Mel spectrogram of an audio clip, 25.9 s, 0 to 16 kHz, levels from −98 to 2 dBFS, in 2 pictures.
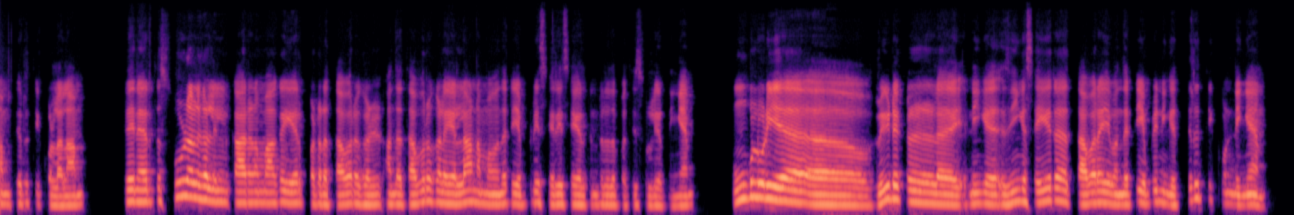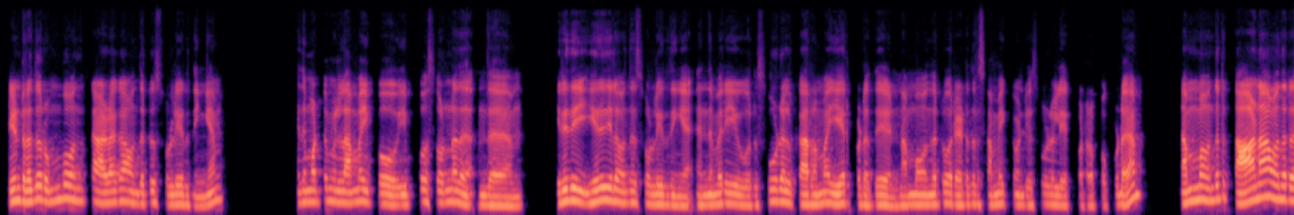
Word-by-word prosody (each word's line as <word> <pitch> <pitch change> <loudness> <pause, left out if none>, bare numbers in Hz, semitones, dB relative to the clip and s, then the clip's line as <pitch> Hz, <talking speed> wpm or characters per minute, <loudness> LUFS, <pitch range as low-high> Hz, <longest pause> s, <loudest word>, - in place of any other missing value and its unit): நாம் 130 -1 -5
திருத்திக்கொள்ளலாம். 125 -3 -4 0.4
இதே 165 0 +1
நேரத்தில 160 +1 -2
சூழல்களின் 195 -9 +1
காரணமாக 145 0 0 0.2
ஏற்படுற 135 -3 -4
தவறுகள், 130 -1 0
அந்த 130 0 -1
தவறுகள 155 +1 -1
எல்லாம் 155 +3 0
நம்ம 135 -2 -3
வந்துட்டு 135 0 -2
எப்டி 145 +3 -7
சரி 130 0 -2
செய்றதுன்றதைப் 125 -1 -4
பத்தி 120 +1 -12
சொல்லியிருந்தீங்க. 115 0 -6 0.5
உங்களுடைய 200 0 +5 1.0
வீடுகள்ல 160 -7 +2 0.3
நீங்க, 140 0 -2 0.2
நீங்க 160 +1 -1
செய்ற 170 +4 0 0.2
தவறை 145 +3 +2
வந்துட்டு 130 +2 -1
எப்டி 155 +3 -6
நீங்க 130 -3 -1
திருத்திக்கொண்டீங்க, 175 -11 -5 0.6
என்றத 170 +1 +3
ரொம்ப 180 +4 -1
வந்துட்டு 165 -2 -3
அழகா 155 +3 +2
வந்துட்டு 140 +2 -3
சொல்லி 130 +1 0
இருந்தீங்க. 120 +1 -3 0.9
இது 155 - -1
மட்டும் 165 +2 -2
இல்லாம 155 +2 +2
இப்போ 140 -2 -3 0.2
இப்ப 145 +7 -4
சொன்னத, 155 -2 +1 0.2
இந்த 120 -1 0 0.7
இறுதி 170 +2 +5 0.2
இறுதியில 175 0 +4
வந்து 150 0 -2
சொல்லி 130 -1 0
இருந்தீங்க, 120 -2 -1
இந்த 125 +1 0
மாரி 140 +1 0 0.2
ஒரு 120 - -6
சூழல் 160 -4 -1
காரணமா 130 +3 +3
ஏற்படுது, 125 -3 -3 0.2
நம்ம 125 +2 0
வந்துட்டு 130 +3 -1
ஒரு 130 - -1
இடத்தில 125 0 -5
சமைக்க 130 +1 -2
வேண்டிய 120 -1 -4
சூழல் 125 -3 -3
ஏற்படுறப்போ 115 -1 -9
கூட 120 - +1 0.6
நம்ம 165 +5 +3
வந்துட்டு 195 +3 -1
தானா 180 +10 +9
வந்துட்டு 190 -2 +4
140 Hz, 155 wpm, -23 LUFS, 125-160 Hz, 1.0 s, தானா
